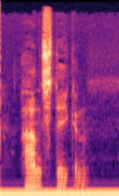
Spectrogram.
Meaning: 1. to light, kindle 2. to infect, taint
- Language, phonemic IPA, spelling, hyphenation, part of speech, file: Dutch, /ˈaːnsteːkə(n)/, aansteken, aan‧ste‧ken, verb, Nl-aansteken.ogg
